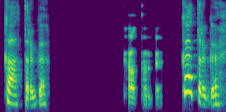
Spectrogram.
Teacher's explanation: the O is basically an A. It's like katarga. And the emphasis is on the first A.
